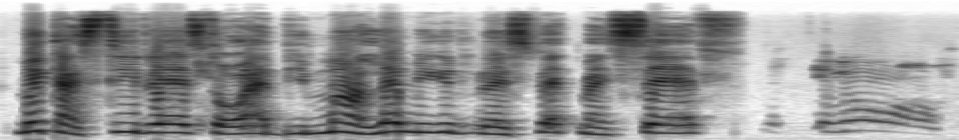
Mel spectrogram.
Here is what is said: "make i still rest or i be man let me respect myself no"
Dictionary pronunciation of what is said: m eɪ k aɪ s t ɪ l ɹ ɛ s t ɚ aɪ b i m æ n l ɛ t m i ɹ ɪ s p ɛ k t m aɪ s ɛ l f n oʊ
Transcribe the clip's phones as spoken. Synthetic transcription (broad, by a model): m eɪ k aɪ s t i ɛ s ɔ aɪ b i m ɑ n l ɛ t m i ɹ ɪ s p ɛ k t m aɪ s ɛ l f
